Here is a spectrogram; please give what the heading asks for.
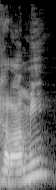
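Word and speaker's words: harami: Bullish हरामी, इसे आरामी बोलते हैं, एच साइलेंट होता है।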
